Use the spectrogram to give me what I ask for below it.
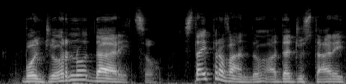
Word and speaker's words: Arezzo: Ovviamente non sono ad Arezzo, ma Arezzo si pronuncia con la E chiusa.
